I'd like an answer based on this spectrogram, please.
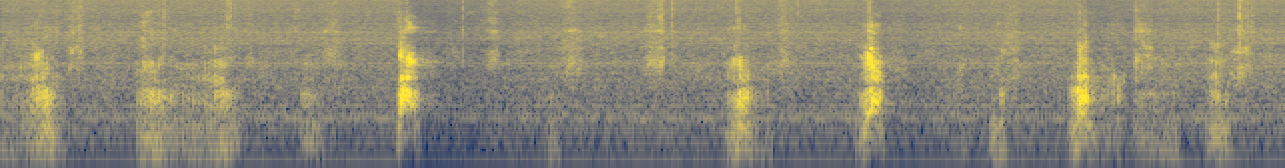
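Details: Leonberger playing tug-of-war on a lawn, giving short gruff barks and growling huffs at irregular intervals, about a dozen bursts with quiet pauses between.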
